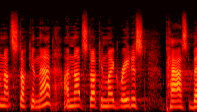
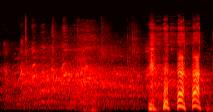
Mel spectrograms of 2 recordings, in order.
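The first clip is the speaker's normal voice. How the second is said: laugh; 4 dB quieter than usual. Real, not acted. Laughing at own joke.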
